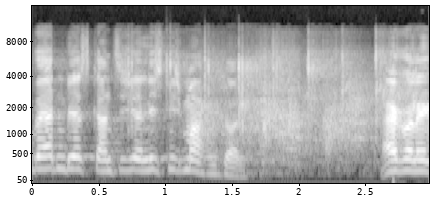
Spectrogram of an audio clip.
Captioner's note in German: Beifall bei dem BÜNDNIS 90/DIE GRÜNEN und der CDU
